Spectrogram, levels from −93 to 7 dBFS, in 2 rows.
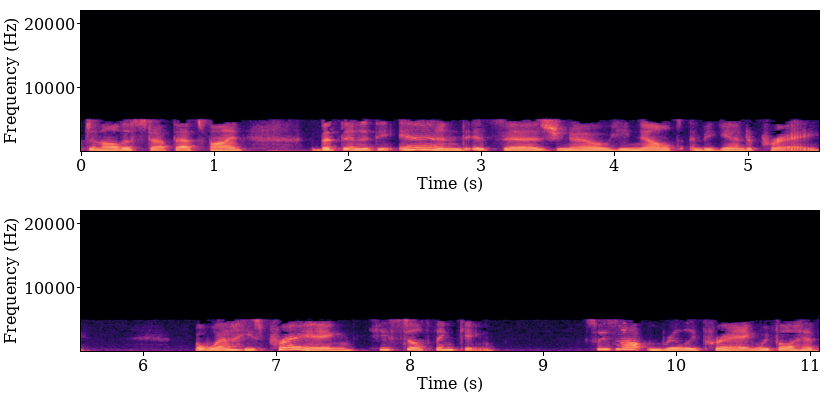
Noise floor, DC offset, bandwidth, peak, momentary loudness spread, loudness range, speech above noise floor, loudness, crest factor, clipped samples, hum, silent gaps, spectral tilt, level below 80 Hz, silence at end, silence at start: -62 dBFS; under 0.1%; 5.2 kHz; -2 dBFS; 7 LU; 2 LU; 44 dB; -19 LUFS; 16 dB; under 0.1%; none; none; -11.5 dB/octave; -54 dBFS; 0 s; 0.05 s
